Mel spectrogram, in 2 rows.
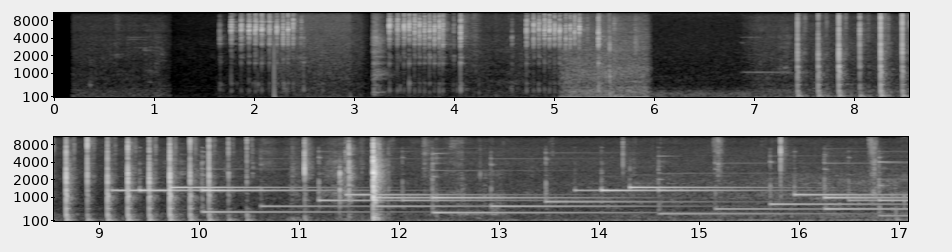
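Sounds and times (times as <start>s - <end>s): steady clicks: 3.4s - 5.7s
bell-like tones: 9.2s - 17.0s.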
